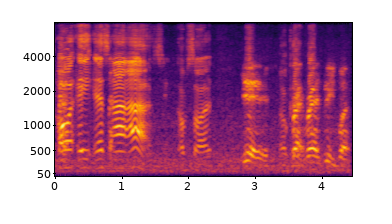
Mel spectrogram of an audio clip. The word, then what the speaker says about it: Ras I: You pronounced my name wrong, too, man. It's Ras I. Okay, Ras Okay, on the phone it's R A S I I I'm sorry.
